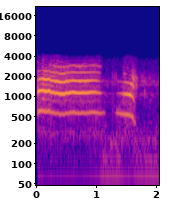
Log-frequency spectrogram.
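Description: A baby's high-pitched voice: one long note held steady for about a second, then a shorter note that slides down in pitch.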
